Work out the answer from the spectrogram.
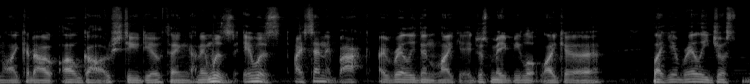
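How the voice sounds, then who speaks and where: A man's voice: lowish voice, bright, forceful tone. A man chatting as a podcast guest about streaming, rambling with frequent restarts. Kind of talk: casual interview chat.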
